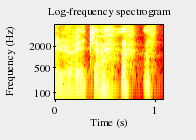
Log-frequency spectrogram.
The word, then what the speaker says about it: Ulrich: Je vous demande d'accueillir Ulrich. Ulrich, comment on prononce? Comme ça, dès le départ, je ne me trompe pas. Du coup, tu t'es trompé, on dit Ulrich.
